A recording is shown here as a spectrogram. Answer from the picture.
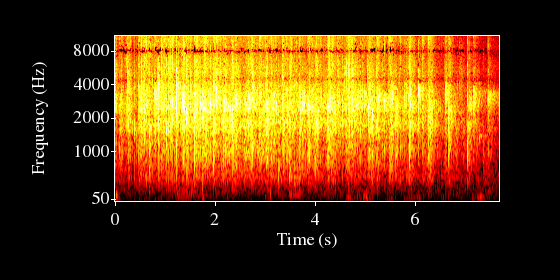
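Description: Audience applause, a dense steady wash of many hands clapping that holds at an even level for several seconds before gradually tapering off, with no voices standing out.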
